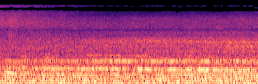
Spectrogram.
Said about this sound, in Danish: Så kommer toget.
